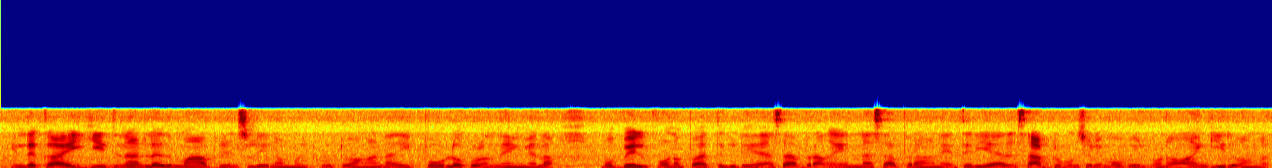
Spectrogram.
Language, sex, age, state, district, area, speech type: Tamil, female, 18-30, Tamil Nadu, Madurai, rural, spontaneous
